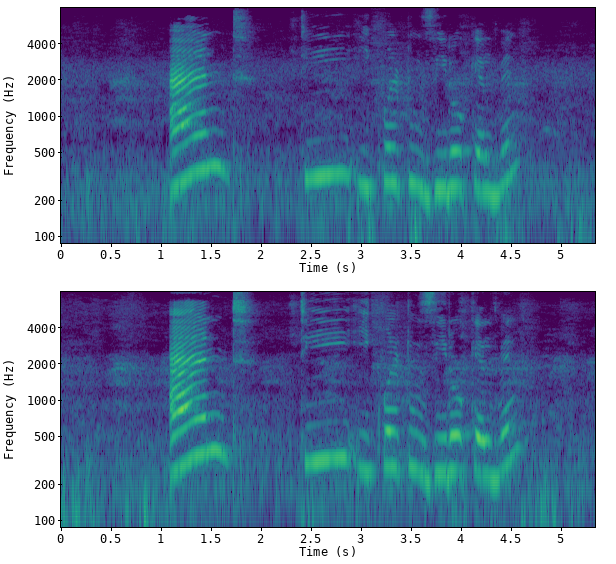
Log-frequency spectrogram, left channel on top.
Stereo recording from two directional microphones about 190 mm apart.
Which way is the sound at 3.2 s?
25° right (ahead or behind).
